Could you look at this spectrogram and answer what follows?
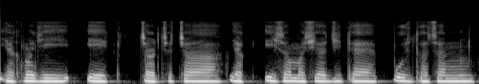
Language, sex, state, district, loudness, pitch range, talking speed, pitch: Hindi, male, Uttarakhand, Tehri Garhwal, -13 LUFS, 140-150 Hz, 160 wpm, 145 Hz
